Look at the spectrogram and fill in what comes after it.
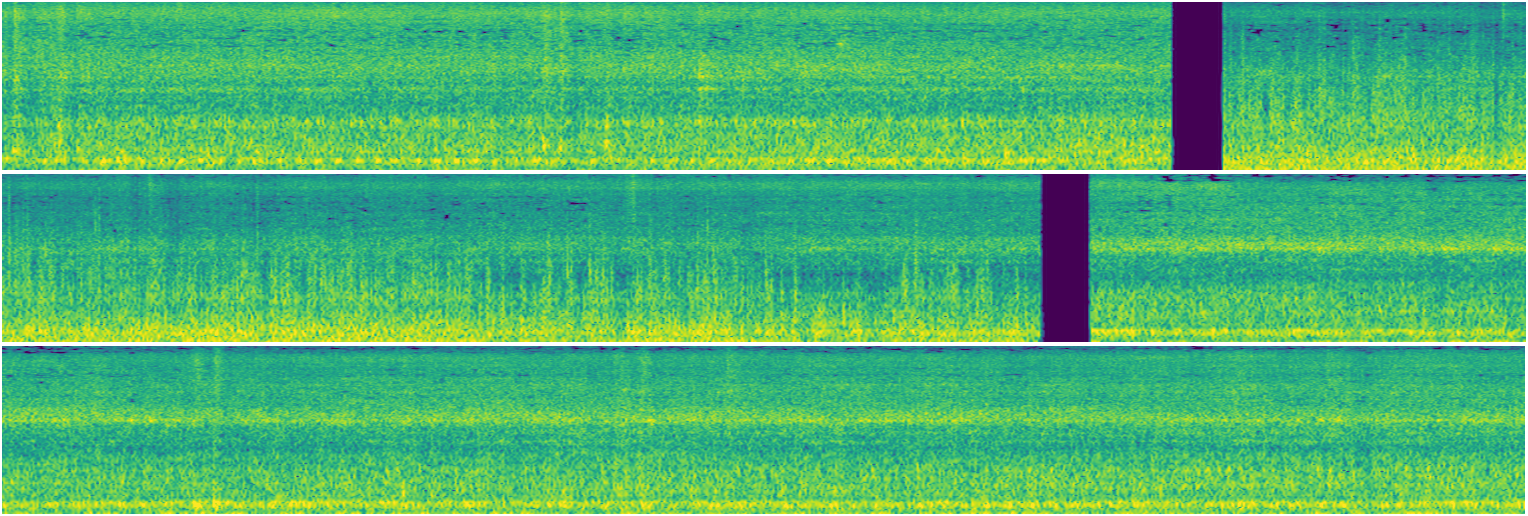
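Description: Passenger train running along the track, heard from inside the coach: a steady, loud rumble and rattle of wheels on rails. The sound cuts out for a moment twice.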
